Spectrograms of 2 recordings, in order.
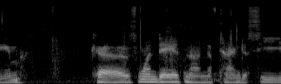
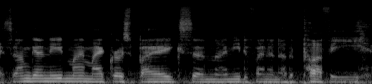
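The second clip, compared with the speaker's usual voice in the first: usual speaking voice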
